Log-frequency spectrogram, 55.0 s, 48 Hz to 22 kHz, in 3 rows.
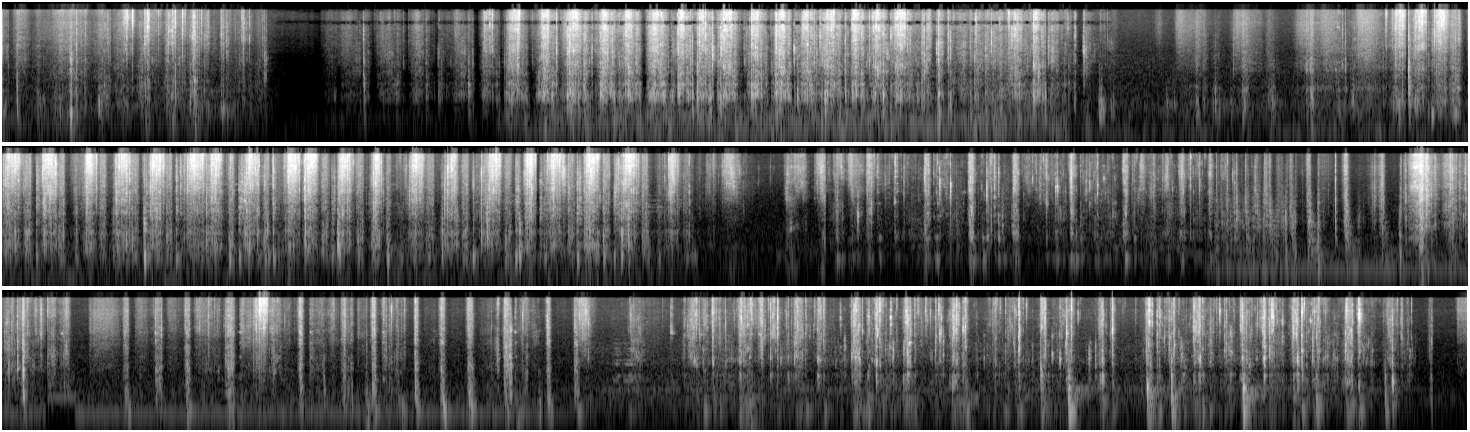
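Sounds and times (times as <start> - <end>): slime crackling and popping: 17.3 - 34.4, 45.1 - 54.6.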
